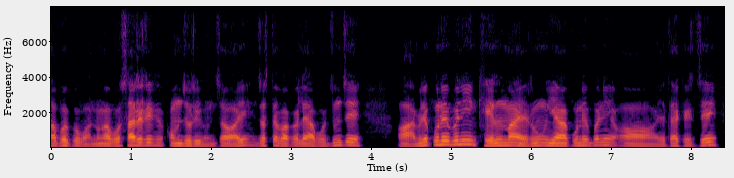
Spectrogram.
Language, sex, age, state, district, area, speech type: Nepali, male, 45-60, West Bengal, Kalimpong, rural, spontaneous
